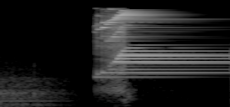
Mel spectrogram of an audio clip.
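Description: A single bright chime struck about a second in, ringing with several high tones and fading away slowly: a sound effect accompanying a title card.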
